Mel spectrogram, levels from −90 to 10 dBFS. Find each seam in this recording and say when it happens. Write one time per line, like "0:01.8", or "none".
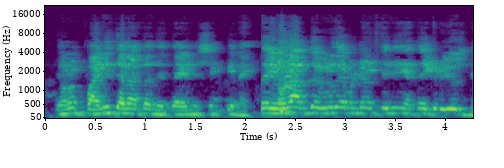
0:02.0

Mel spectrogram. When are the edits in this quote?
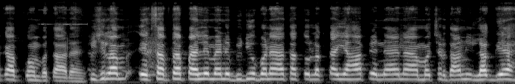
0:00.9

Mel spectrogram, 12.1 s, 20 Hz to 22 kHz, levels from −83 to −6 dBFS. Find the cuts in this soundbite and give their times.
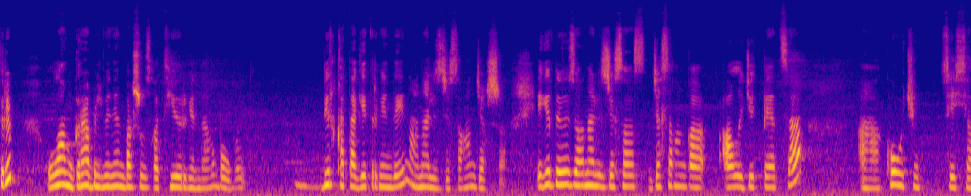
none

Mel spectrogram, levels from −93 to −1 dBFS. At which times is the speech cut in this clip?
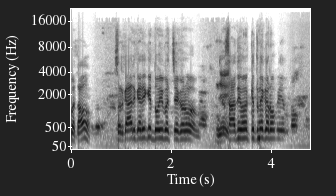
0:03.1

